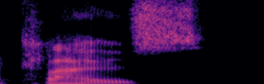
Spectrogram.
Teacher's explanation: I would say that most native speakers if you listen closely they say close with an S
